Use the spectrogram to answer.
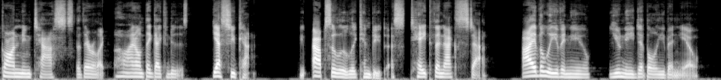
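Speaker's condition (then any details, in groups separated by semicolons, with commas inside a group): No condition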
